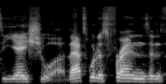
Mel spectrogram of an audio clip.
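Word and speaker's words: ישוע: you who don't know Jesus's name in Aramaic would have been pronounced Yeshua that's what his friends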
